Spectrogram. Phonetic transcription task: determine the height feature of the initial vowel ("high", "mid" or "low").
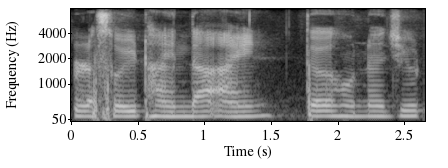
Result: low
